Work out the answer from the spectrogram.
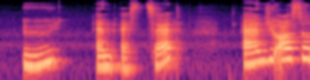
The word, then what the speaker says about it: Ü: The last umlaut is Ü, Ü, or U umlaut. For this letter, there is no equivalent in English.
